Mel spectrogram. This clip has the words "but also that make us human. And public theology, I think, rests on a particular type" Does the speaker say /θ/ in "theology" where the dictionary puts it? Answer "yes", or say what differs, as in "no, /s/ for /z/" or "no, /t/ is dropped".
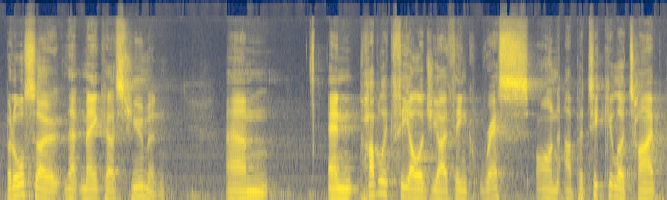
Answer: yes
